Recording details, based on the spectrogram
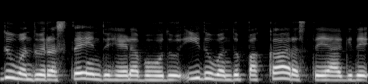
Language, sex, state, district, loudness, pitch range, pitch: Kannada, female, Karnataka, Chamarajanagar, -11 LUFS, 210-250 Hz, 220 Hz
